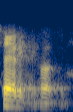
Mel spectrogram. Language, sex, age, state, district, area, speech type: Tamil, male, 60+, Tamil Nadu, Erode, rural, conversation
